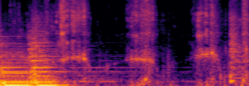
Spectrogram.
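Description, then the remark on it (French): Loud crunching of potato chips, with three bursts of crisp, crackling bites spaced roughly half a second apart and no voices. “Le saviez-vous Le Bon Dimanche Chaud est la seule émission qui est aussi savoureuse avec une douzaine d'huîtres qu'avec un paquet de chips.”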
